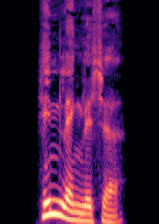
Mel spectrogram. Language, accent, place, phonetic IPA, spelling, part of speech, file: German, Germany, Berlin, [ˈhɪnˌlɛŋlɪçə], hinlängliche, adjective, De-hinlängliche.ogg
- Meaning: inflection of hinlänglich: 1. strong/mixed nominative/accusative feminine singular 2. strong nominative/accusative plural 3. weak nominative all-gender singular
